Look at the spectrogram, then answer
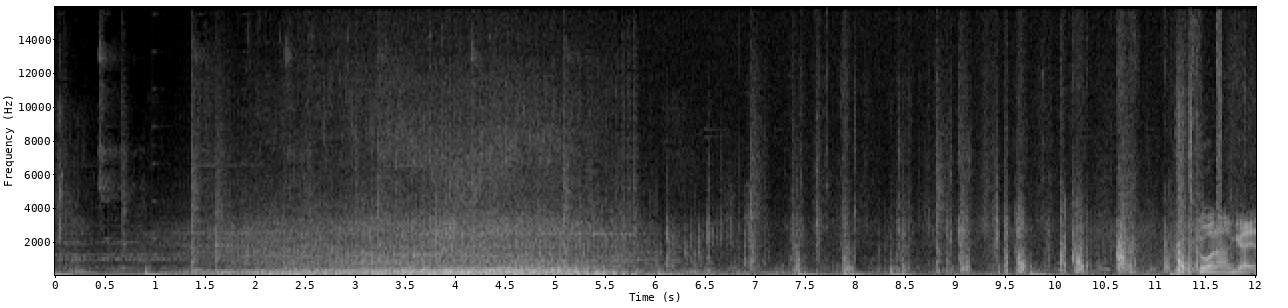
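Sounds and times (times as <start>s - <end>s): background music with steady beat: 0.0s - 12.0s
four-wheeler engine rumble: 1.0s - 7.5s.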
